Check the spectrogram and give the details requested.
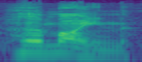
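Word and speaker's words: Hermione: the name that that's actually quite straightforward to pronounce yeah cuz it's almost phonetic isn't it her mine well I would I her mine is is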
